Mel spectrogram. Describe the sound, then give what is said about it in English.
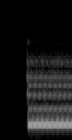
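After a brief silence, the ringback tone of an outgoing phone call starts: a steady, clear electronic hum through the earpiece that holds without a break. No one speaks. “Can you hear it ringing?”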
